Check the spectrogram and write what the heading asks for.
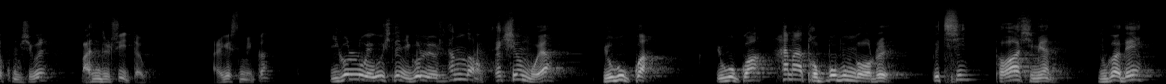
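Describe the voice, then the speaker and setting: A man's voice: on the high side, darkish tone. A man teaching a live math class, asking constant rhetorical questions and checking that students follow, blunt and casual. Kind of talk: classroom lecture.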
